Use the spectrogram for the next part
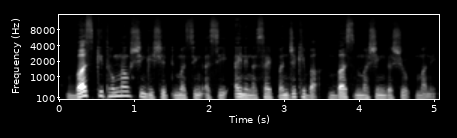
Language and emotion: Manipuri, neutral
